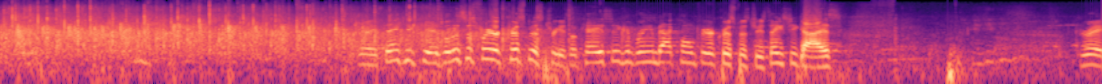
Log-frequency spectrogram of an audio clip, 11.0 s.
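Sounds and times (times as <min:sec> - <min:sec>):
crowd clapping for kids: 0:00.0 - 0:07.1
speech: 0:03.6 - 0:08.6, 0:10.8 - 0:11.0.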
